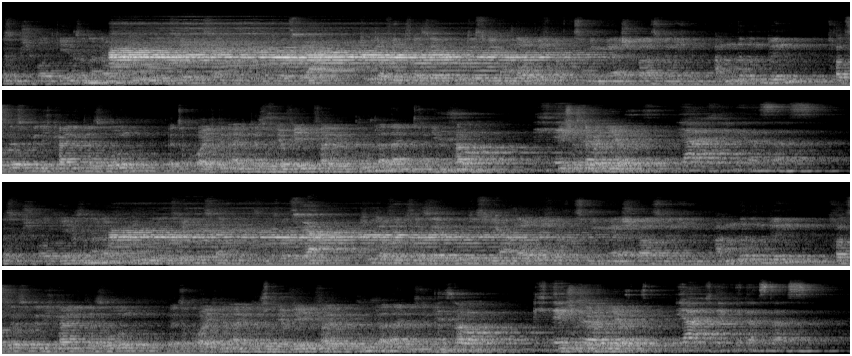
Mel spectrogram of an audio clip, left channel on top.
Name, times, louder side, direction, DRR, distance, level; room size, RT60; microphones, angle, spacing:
voice 1, 0.0-3.1 3.6-13.2 14.0-14.7, left 1 dB, 55° left, -6 dB, 4.4 m, -28 dB
voice 2, 0.7-1.2 3.0-3.2 4.9-5.1 11.0-11.1 12.8-13.3 13.8-14.9 15.2-16.6, right 2 dB, 70° right, -4 dB, 4.2 m, -29 dB
sound 1, 1.1-6.1, left 7 dB, 85° left, 0.6 m, -19 dB
sound 2, 1.7-10.4, right 1 dB, 30° right, 1.2 m, -42 dB
13.5 x 11.0 x 6.7 m, 2.5 s
head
